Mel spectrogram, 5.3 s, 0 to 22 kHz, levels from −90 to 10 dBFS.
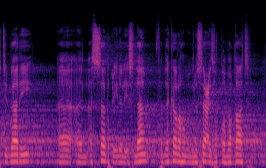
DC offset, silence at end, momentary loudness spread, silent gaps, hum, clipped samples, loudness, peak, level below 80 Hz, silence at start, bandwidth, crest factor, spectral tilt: under 0.1%; 0 s; 8 LU; none; none; under 0.1%; -29 LUFS; -12 dBFS; -54 dBFS; 0 s; 13 kHz; 18 dB; -5 dB/octave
